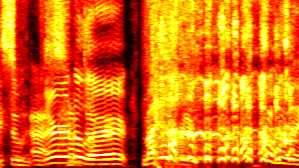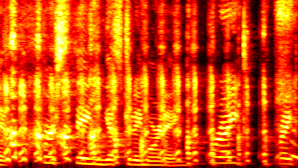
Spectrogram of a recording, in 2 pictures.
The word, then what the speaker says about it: Koholint: Is that how you pronounce it? Koholint.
